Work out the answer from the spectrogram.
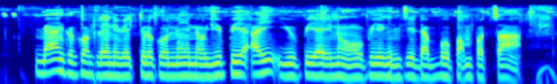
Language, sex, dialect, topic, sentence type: Telugu, male, Southern, banking, question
